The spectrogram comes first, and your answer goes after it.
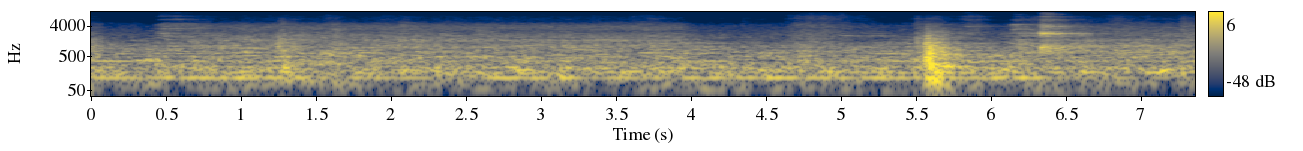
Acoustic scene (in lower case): cafe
